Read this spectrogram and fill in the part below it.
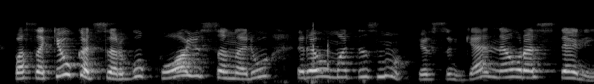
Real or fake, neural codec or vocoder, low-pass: real; none; 7.2 kHz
